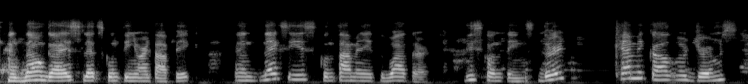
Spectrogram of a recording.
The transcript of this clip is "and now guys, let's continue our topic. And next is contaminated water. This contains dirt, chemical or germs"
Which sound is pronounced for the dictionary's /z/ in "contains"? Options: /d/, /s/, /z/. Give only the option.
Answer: /s/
